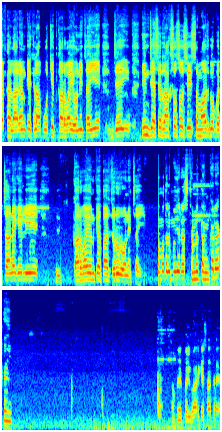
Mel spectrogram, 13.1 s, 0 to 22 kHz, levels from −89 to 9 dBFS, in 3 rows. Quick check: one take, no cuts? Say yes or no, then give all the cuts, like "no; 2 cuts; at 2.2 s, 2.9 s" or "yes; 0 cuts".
no; 1 cut; at 7.5 s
